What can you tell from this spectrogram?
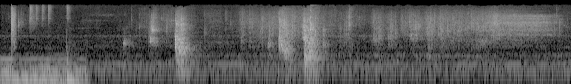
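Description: Background music that cuts off about a second in, then a few short splashes and wet rubbing as a small soaped-up dog is washed in a bathtub, with a faint hiss of water near the end.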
